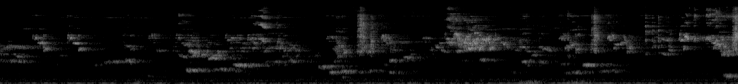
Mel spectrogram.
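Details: Budgerigars playing and chattering in their aviary, a steady stream of mixed whistles, chirps and scratchy squawks building louder toward the end.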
